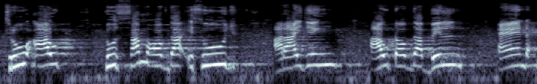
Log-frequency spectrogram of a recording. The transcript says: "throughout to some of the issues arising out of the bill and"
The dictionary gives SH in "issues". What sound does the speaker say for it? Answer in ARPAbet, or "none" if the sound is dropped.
S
